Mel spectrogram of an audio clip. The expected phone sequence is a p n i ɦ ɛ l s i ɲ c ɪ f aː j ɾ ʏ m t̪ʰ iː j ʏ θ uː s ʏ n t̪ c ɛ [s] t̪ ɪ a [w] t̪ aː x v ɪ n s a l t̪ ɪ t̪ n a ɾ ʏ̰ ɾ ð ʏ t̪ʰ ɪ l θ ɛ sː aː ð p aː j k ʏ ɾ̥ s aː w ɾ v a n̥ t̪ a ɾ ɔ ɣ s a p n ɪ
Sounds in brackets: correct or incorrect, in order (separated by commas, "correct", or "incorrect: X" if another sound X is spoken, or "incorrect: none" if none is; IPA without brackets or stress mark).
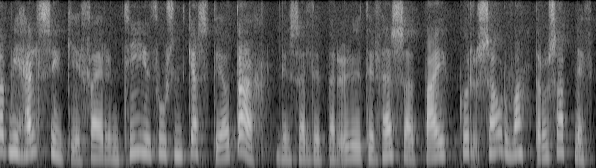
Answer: correct, correct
